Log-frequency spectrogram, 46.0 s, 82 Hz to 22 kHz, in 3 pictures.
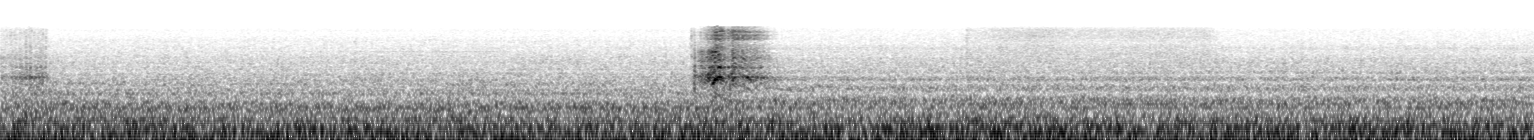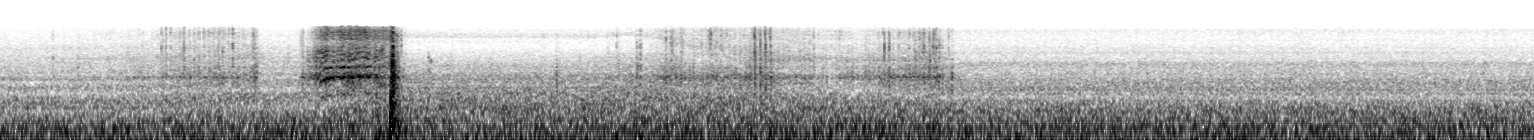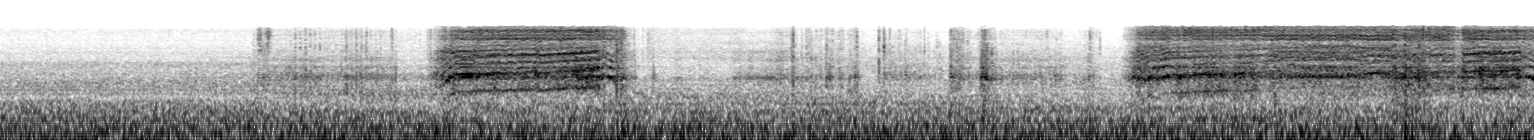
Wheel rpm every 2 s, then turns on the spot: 0, 0, 0, 20, 0, 0, 0, 0, 10, 40, 10, 20, 10, 0, 0, 0, 10, 70, 60, 20, 20, 140, 150.
22-26 32-34 36-40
